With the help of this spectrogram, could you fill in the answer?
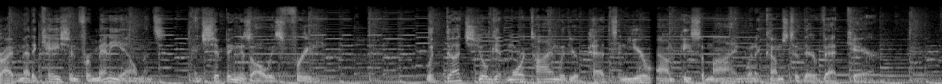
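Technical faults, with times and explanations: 6.49 to 6.58 s, burst of packet loss: several consecutive packets failed to arrive in time, so the receiver extended the last sound for about 67 ms while fading it down, then resumed playback with roughly 60 ms of audio skipped.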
